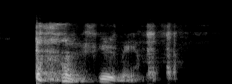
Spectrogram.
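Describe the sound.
A person clears their throat in a few rough, raspy bursts that fade out after about two seconds.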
